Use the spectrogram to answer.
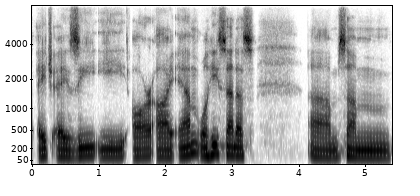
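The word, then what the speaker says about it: Hatzerim: And then the Z is pronounced T-S in the word it's. Okay, so Steph, go ahead. Hazrim.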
